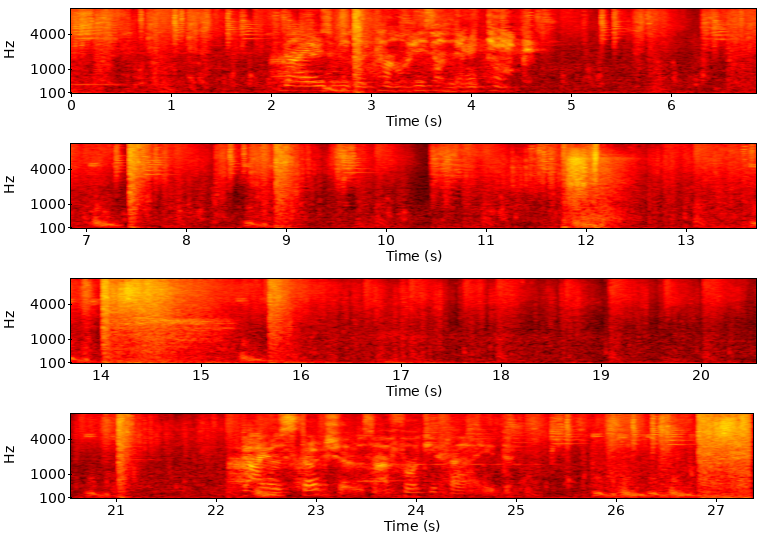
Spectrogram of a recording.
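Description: Combat sound effects of clashing blows and bursting spells ring out.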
